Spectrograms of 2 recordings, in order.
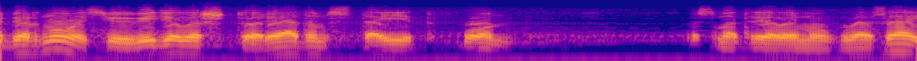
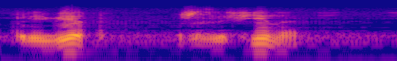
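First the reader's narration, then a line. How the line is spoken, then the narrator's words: Quiet familiar voice. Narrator (Russian): Знакомый голос тихо произнес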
